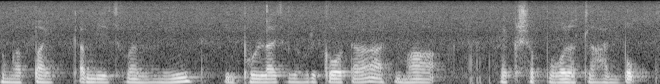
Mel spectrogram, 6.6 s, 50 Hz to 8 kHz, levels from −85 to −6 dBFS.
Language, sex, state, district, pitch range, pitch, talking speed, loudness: Mizo, male, Mizoram, Aizawl, 115-125 Hz, 115 Hz, 170 wpm, -19 LUFS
